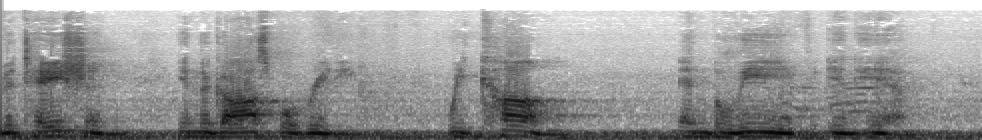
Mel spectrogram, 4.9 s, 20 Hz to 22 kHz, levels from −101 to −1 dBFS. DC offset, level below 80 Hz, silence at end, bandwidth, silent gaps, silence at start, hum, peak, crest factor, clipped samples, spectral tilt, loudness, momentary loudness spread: under 0.1%; -28 dBFS; 0 s; 10 kHz; none; 0 s; none; 0 dBFS; 12 dB; under 0.1%; -7 dB/octave; -13 LUFS; 11 LU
